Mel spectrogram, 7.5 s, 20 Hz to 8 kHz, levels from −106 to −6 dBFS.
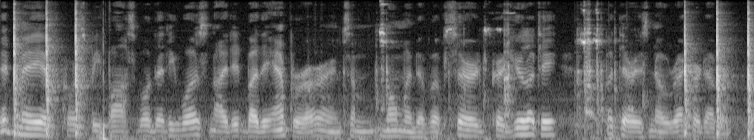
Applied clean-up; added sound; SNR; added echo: none; Knock; -2 dB; none.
